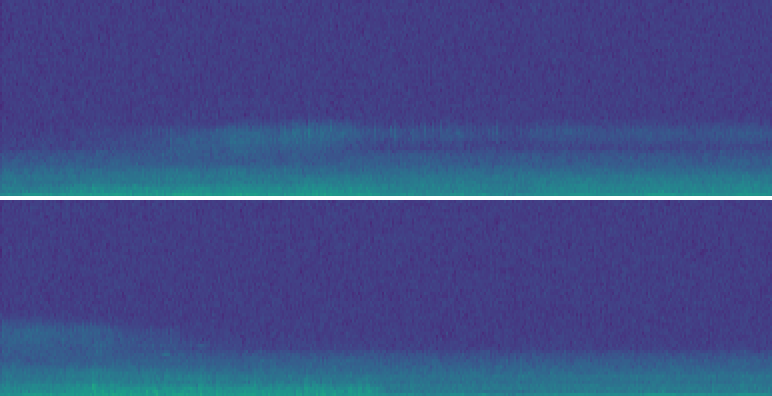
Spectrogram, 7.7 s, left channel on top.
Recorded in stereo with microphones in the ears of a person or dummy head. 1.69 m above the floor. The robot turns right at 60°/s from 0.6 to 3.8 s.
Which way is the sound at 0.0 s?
55° right.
